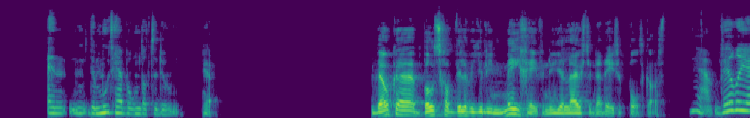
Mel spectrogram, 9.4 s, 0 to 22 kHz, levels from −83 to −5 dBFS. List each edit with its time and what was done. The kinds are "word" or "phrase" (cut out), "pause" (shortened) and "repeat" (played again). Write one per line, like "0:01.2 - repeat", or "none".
none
